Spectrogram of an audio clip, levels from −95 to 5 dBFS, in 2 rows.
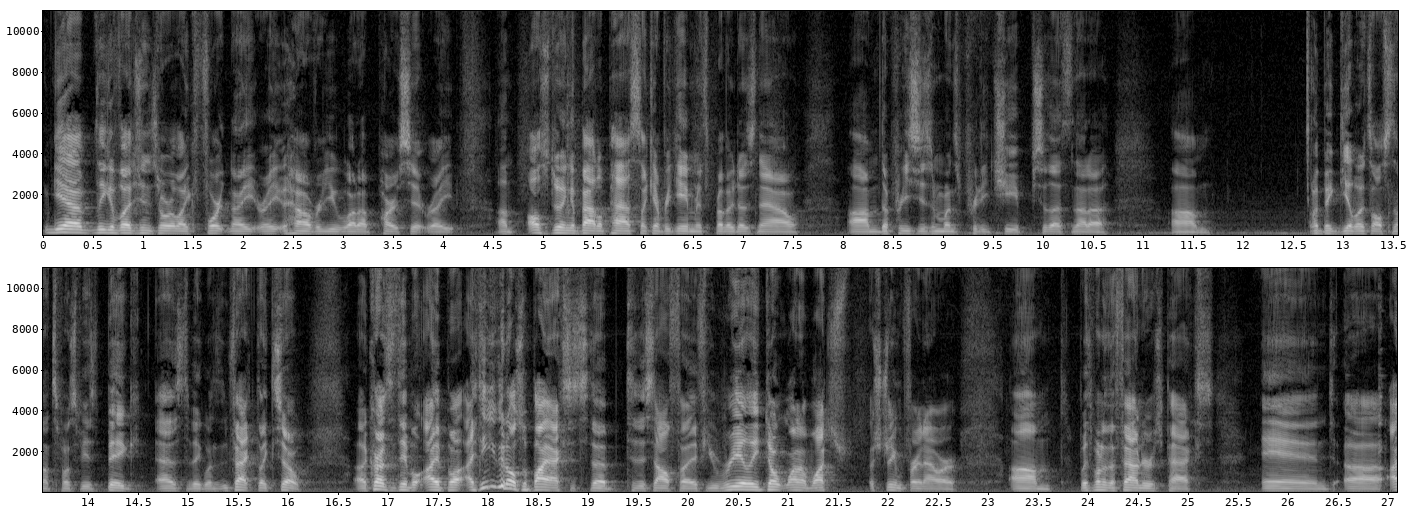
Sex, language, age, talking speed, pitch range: male, English, 30-49, 220 wpm, 100-130 Hz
